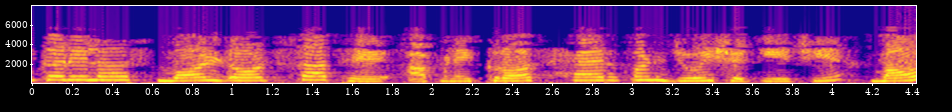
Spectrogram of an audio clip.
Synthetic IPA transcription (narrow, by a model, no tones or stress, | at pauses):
kəɾelasmɔlɖɔʈsat̪ʰeapɳ̃ekɾɔsheɾpəɳd͡ʒoiʃəkjet͡ʃʰieba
